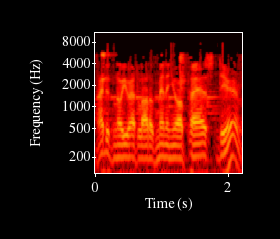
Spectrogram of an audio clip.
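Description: An actor playing a teasing, skeptical detective husband in an old radio drama. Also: male voice, fairly low pitch, steady tone, quick pace, lightly acted. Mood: jealous, mocking. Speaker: lead actor. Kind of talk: 1950s radio drama acting. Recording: muffled old radio recording with music.

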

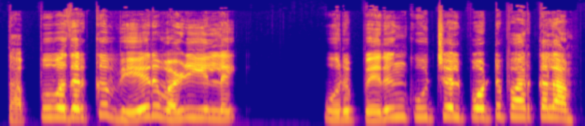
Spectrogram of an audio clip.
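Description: A woman reading a novel aloud as an audiobook narrator, steady and expressive. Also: high-pitched, moderate pace, no echo, clean studio sound. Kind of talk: scripted storybook narration.

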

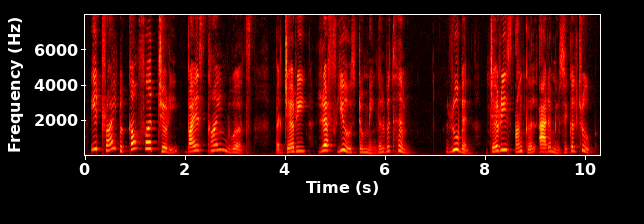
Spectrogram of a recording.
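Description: A woman hosting a children's story show, narrating in an expressive, sing-song way. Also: fairly high pitch. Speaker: storytelling host.

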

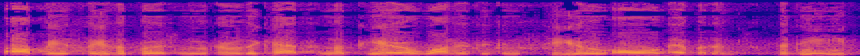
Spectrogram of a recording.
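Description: An actor plays a suave, commanding gentleman detective in a vintage radio drama. His lowish voice is measured and urbane, on a dull recording with clear noise. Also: lightly acted. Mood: composed, intrigued. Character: composed, commanding male amateur sleuth, suave gentleman. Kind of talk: 1940s radio acting.

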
